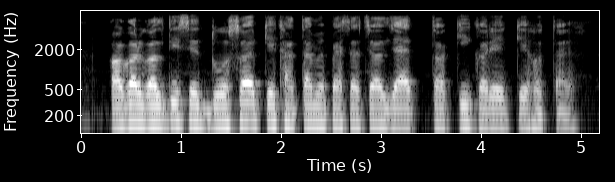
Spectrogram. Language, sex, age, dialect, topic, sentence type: Magahi, male, 25-30, Western, banking, question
